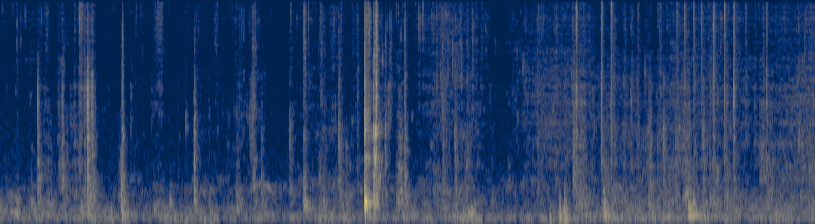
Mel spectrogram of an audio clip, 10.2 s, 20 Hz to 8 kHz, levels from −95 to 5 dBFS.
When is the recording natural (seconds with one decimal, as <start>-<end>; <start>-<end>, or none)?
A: 0.0-7.3; 8.5-10.2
